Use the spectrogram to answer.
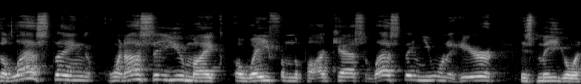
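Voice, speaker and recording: Speaking at a fairly slow pace, a man has a high pitch and an American accent. His intonation is fairly even. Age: 60s. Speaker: former pro wrestling referee. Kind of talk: casual chat.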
